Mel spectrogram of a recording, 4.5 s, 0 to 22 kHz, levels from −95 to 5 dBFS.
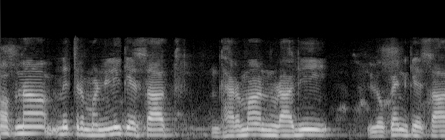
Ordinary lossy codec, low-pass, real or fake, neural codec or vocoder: AAC, 32 kbps; 7.2 kHz; fake; codec, 16 kHz, 8 kbps, FunCodec, trained on Chinese and English, 25 frames a second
